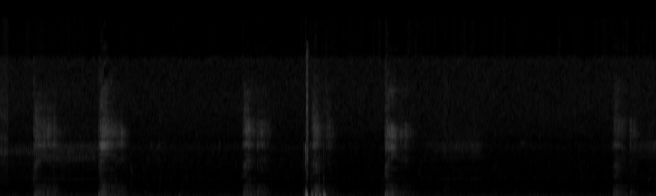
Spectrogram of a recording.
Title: coughing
